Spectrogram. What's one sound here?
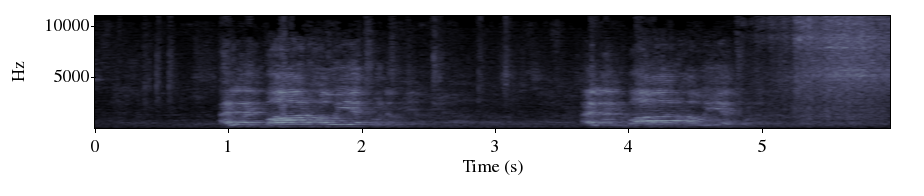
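A young man speaks into a microphone in a calm, announcing voice, heard through loudspeakers in a large room.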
